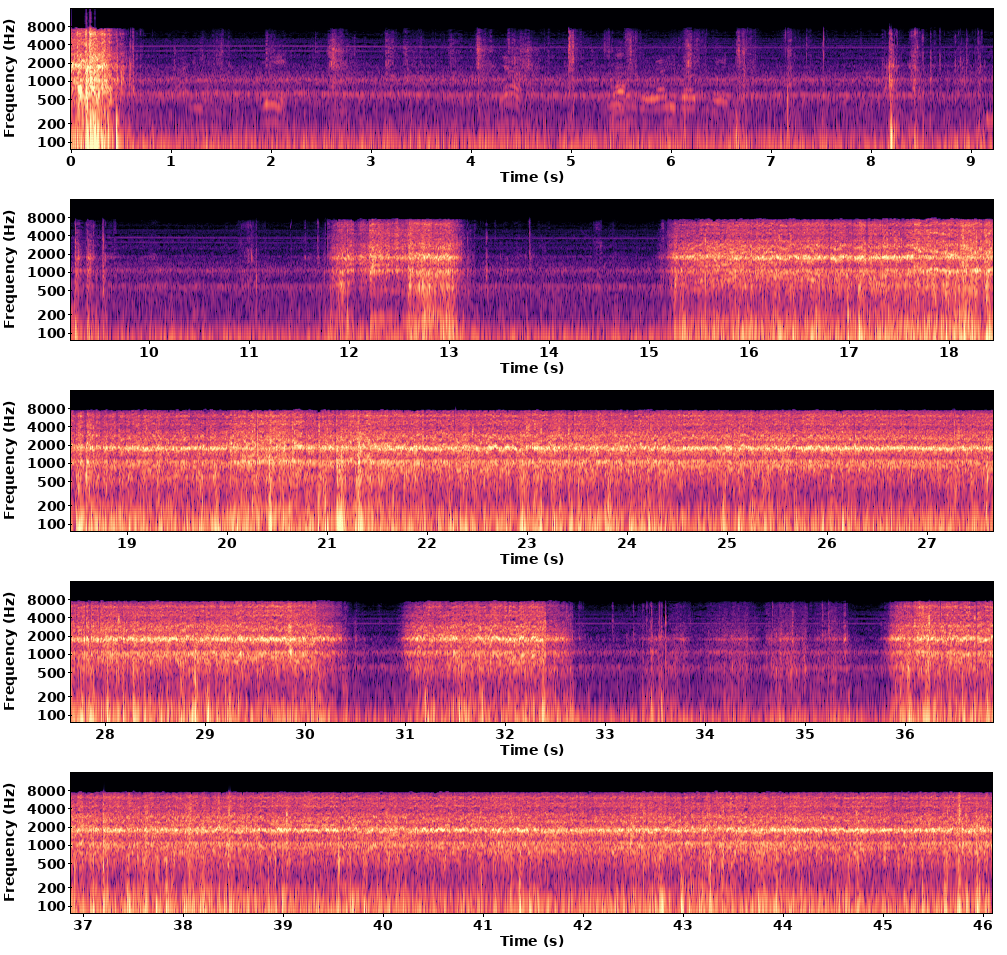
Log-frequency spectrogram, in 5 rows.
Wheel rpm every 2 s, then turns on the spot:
100, 0, 0, 0, 0, 0, 150, 50, 230, 250, 270, 230, 230, 240, 230, 100, 70, 20, 200, 220, 210, 210, 220.
32-34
